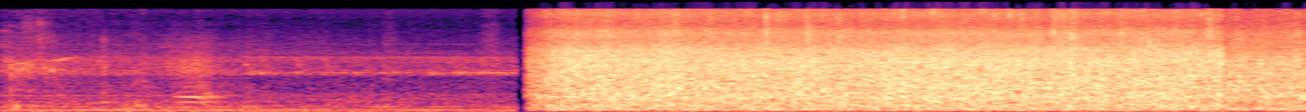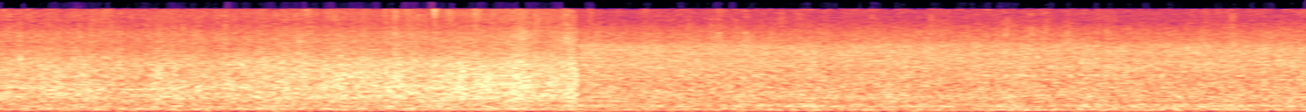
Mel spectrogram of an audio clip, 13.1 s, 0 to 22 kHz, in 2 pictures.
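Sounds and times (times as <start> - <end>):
heavy rain downpour: 2.6 - 13.0.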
